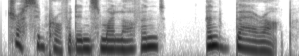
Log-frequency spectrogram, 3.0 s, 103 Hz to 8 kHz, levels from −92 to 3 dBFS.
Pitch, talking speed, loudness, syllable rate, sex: 190 Hz, 160 wpm, -20 LUFS, 4.9 syllables/s, female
